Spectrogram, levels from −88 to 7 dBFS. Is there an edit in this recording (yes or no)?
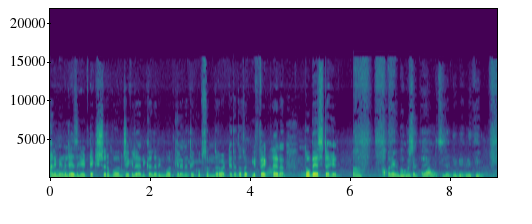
yes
